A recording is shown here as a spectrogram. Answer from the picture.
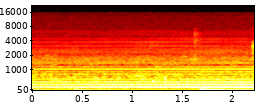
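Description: Steady electrical mains hum with several stacked tones, holding level, with a low rumble swelling near the end.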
